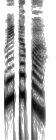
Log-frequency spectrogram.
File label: "ವಿಟಪ", Kannada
